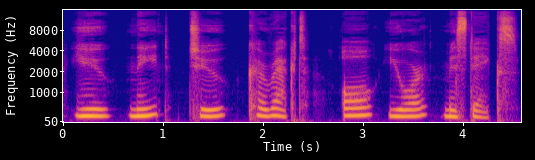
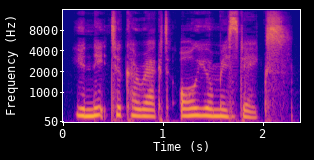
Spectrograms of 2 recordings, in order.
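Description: First: Slow, word-by-word model reading. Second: Said in the usual way. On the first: Shown as a demonstration. Teacher reads the example sentence for learners, slowly, word by word. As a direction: read it slowly, a gap after each word. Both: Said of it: "好，慢读一遍".

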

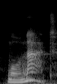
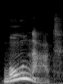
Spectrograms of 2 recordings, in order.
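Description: First: "monat" stressed on the second syllable; wrong stress. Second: "Monat" stressed on the first syllable, loud then falling; correct stress. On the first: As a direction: demonstrate the mistake moNAT, weight on the end. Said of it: "读成了". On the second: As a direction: hit MO in "Monat", let the end drop. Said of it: "这也是错的". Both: Shown as a demonstration.

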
